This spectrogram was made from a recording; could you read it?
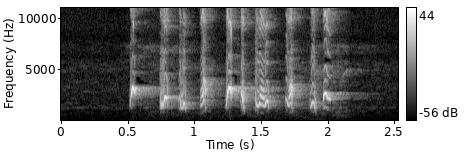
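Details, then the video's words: Red-whiskered bulbul, a bold wild bird answering a caged decoy, 5-6-64: a run of about ten bright, bubbling whistled notes, each phrase opening on a clear, level tone, delivered quickly over under two seconds. "เสียงนกกรงดอกแตงEp.56Birds soundsนกป่าห้าวจัดมา ริกใส่แล้วก็ไปSuara merbah lekir gacor"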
